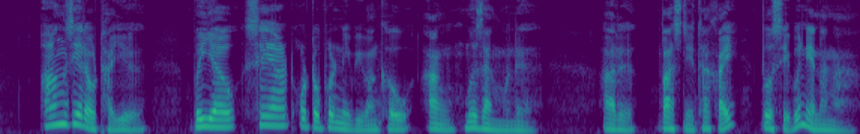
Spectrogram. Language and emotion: Bodo, happy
